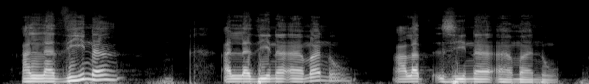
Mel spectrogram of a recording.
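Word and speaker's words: الذين: Sehingga ada kalimat alladzina dibuat transliterasi alat zina ini nggih bacanya alat zina ini dz tapi dibaca terpisah alat zina padahal aslinya alladzina alladzina amanu alat zina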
